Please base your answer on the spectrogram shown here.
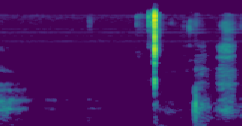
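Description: A single crisp snip of pruning shears cutting through an elderberry stem, close and sharp, followed by faint rustling handling sounds in an otherwise quiet setting.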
